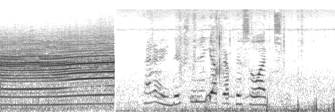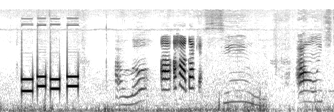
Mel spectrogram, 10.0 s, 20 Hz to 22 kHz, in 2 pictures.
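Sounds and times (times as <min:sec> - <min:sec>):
keypad dialing tones: 0:05.4 - 0:06.2.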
